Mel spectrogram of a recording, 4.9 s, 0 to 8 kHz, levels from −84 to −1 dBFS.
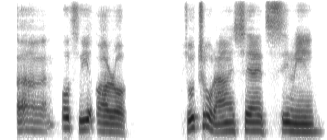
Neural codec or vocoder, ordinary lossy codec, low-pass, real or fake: codec, 16 kHz, 0.5 kbps, FunCodec, trained on Chinese and English, 25 frames a second; none; none; fake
